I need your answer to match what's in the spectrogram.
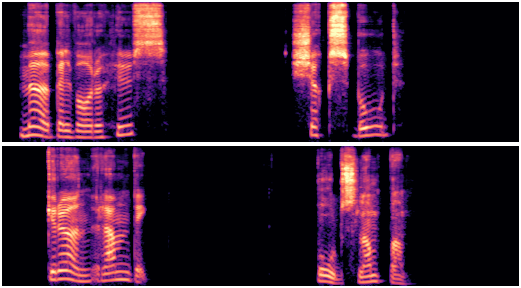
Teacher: Compound words have stress on both parts of the compound.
